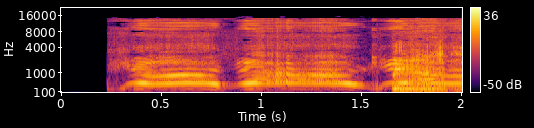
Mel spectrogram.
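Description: A voice groaning like a zombie: two drawn-out moans of about half a second each, then a rougher, breathier one near the end.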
